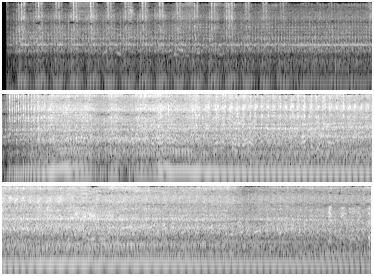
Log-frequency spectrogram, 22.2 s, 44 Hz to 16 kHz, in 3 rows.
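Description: Massey Ferguson 245 tractor's three-cylinder diesel engine pulling a heavily loaded sugarcane trolley. It starts as an even, slow chugging. About seven seconds in it turns suddenly much louder, revs up and down a few times, then settles into a steady, hard-working drone under the load.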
